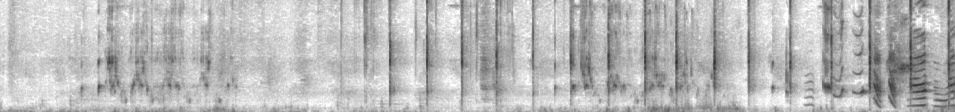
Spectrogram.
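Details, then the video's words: Indian parrot, a pet kept indoors, imitating water drop sounds: a string of sharp, irregular clicks and pops, several per second, ending in a burst of harsh, rapid squawking chatter. "Indian Parrot Tiger Calling Water Drops💧Sounds"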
